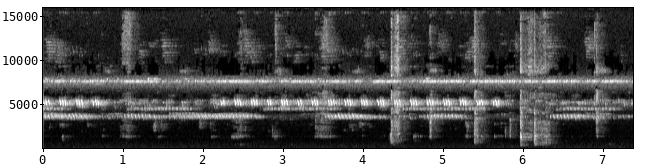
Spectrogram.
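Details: High, rapidly pulsed cricket trills on a cold night at a garden campsite shelter, ringing steadily while several sharp clicks and knocks from camp handling cut through.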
